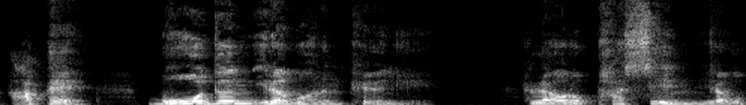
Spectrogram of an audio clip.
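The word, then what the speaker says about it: πᾶσιν: 소유를 버린다는 거는요, 참 어렵고 힘든 일인데, 이 33절에서 더 부담되는 거는 앞에 모든이라고 하는 표현이 헬라어로 파신이라고 발음하는데, 하나도 남김없이 전체를, 그런 의미예요.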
